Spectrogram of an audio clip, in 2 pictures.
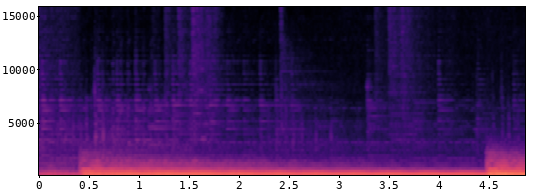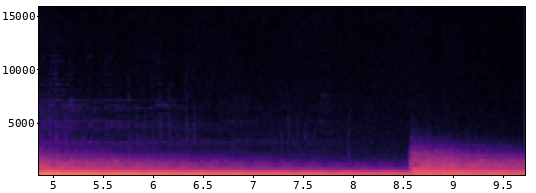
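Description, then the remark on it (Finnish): The Big Ben clock bell strikes three times at slow, even intervals, a deep, resonant sound. Each loud toll sustains a rich hum of overtones that lingers and overlaps with the next stroke. “Big Ben on ajassa.”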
